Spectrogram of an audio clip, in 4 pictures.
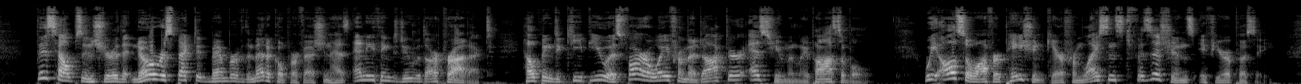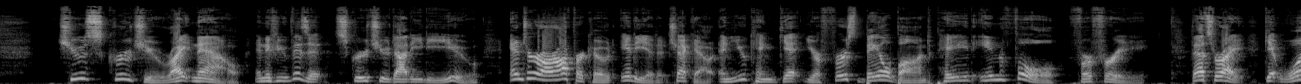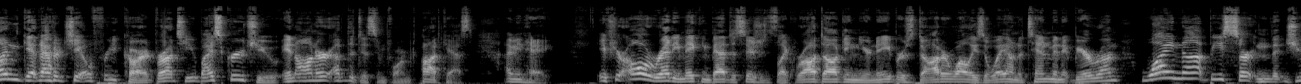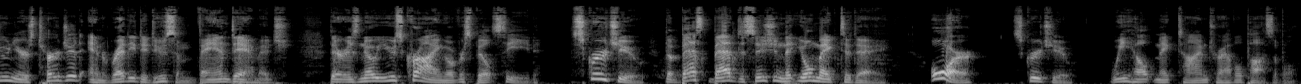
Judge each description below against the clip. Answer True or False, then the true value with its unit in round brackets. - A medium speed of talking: True (180 wpm)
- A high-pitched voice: False (140 Hz)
